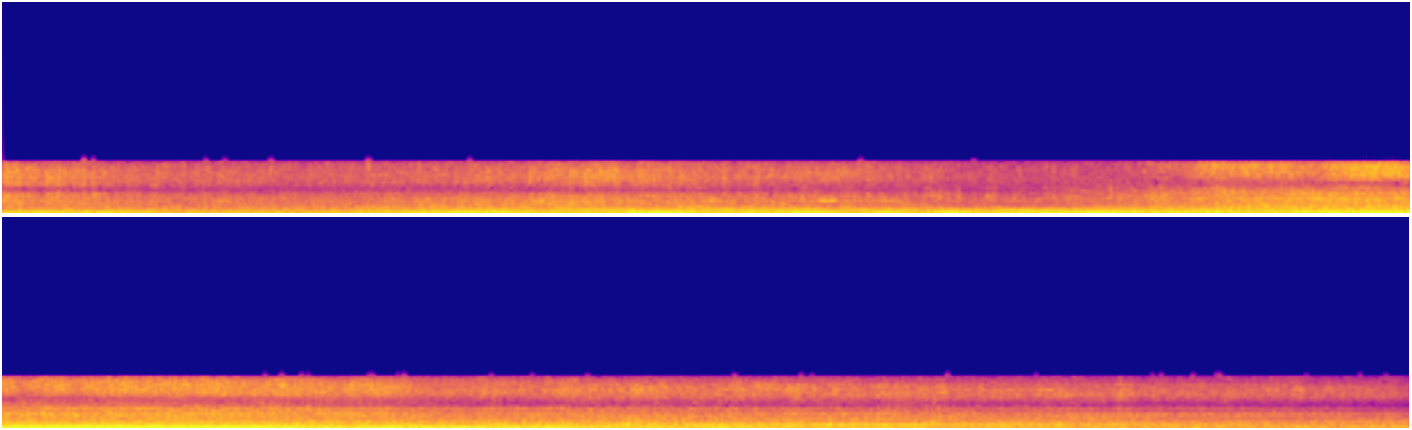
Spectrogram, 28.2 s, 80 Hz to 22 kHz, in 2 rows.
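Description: Krone Big X 1100 forage harvester chopping maize, its engine and cutterhead running steadily under load together with a Fendt tractor pulling the silage trailer alongside. The rushing noise grows louder around the middle as the machines pass closest, then eases off slightly.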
